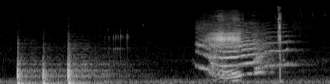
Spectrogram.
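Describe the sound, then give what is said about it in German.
Three sharp knocks on a door in quick, even succession, followed by a drawn-out creaking or whining sound and a final single knock-like tap. “Okay, dann klopfe ich an.”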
